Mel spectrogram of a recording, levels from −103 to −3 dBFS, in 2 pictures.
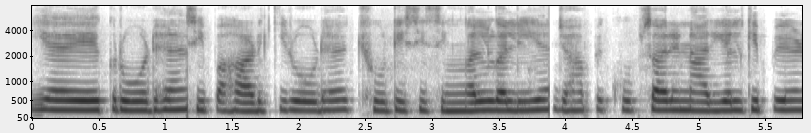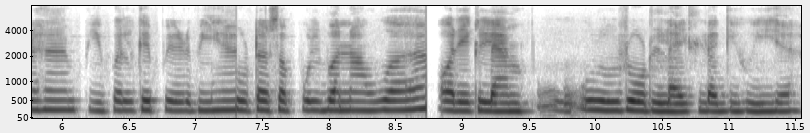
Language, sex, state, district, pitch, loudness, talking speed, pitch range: Hindi, female, Andhra Pradesh, Chittoor, 245 Hz, -31 LUFS, 210 wpm, 235-250 Hz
